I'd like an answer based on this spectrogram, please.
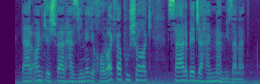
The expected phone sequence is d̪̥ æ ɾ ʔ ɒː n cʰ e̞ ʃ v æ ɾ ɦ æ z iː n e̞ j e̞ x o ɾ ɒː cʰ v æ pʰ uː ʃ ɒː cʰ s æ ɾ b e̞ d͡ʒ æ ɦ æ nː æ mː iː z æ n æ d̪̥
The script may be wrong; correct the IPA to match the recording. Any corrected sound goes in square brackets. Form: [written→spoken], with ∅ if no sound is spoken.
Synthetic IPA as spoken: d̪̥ æ ɾ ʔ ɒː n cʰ e̞ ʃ v æ ɾ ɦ æ z iː n e̞ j e̞ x o ɾ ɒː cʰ v æ pʰ uː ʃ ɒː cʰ s æ ɾ b e̞ d͡ʒ æ ɦ æ nː æ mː iː z æ n æ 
